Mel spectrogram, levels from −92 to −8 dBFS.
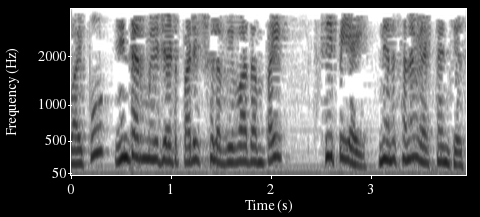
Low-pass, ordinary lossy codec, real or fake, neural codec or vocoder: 3.6 kHz; MP3, 16 kbps; real; none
